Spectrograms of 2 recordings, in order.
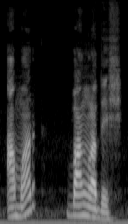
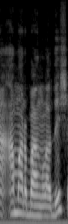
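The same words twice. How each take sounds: First: "আমার", a long pause, then "Bangladesh"; halting with a pause. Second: Said in the usual way. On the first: Shown as a demonstration. Teacher showing students the wrong, halting way to say "আমার Bangladesh". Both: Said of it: "এরকম থেমে থেমে না".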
